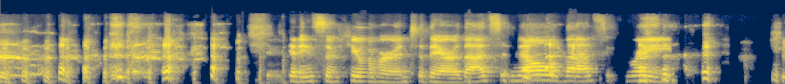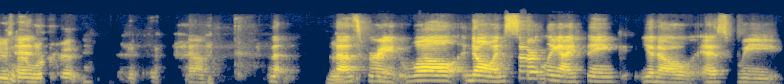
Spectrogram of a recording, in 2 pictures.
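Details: Adult speaker; ordinary speech.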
